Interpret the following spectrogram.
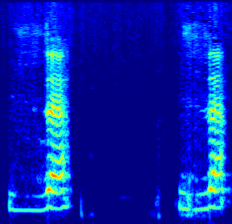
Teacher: زبان کا بیچ کا حصہ اوپر تالو لگے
